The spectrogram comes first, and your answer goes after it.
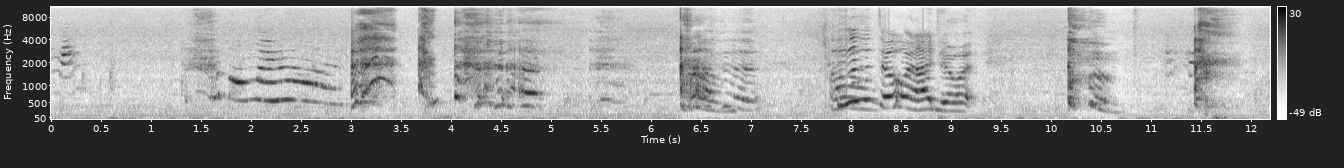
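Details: Female domestic cat indoors, scolding people because she dislikes coughing and sneezing; loud, drawn-out wavering meows, some rising then falling, come in bursts between people talking and laughing close by.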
